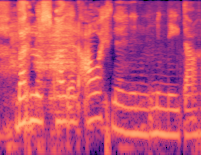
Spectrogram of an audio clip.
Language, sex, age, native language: Icelandic, female, 18-19, Romanian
